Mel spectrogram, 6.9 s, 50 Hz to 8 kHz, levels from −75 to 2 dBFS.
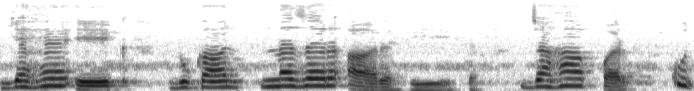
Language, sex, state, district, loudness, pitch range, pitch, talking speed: Hindi, male, Rajasthan, Bikaner, -14 LUFS, 155-230 Hz, 205 Hz, 95 wpm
